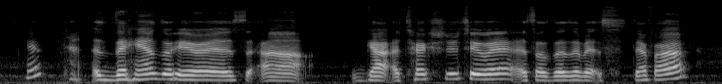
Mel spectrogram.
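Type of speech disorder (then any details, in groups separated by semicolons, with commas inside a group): Bulbar dysarthria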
